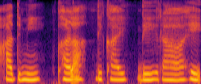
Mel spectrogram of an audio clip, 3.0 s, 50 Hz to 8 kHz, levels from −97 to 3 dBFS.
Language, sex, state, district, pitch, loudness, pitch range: Hindi, female, Madhya Pradesh, Bhopal, 220 Hz, -17 LUFS, 215-230 Hz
